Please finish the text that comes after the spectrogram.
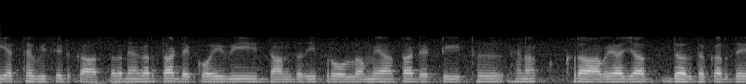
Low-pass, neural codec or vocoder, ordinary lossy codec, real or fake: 3.6 kHz; none; none; real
